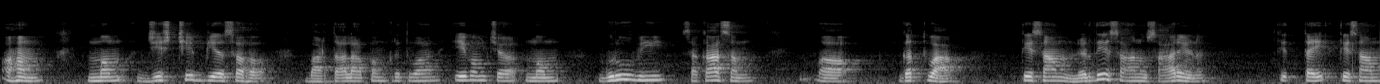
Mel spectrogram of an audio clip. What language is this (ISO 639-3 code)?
san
